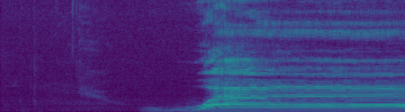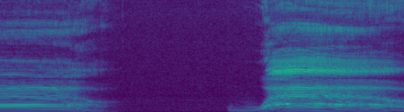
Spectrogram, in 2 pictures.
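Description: A man's voice drawn out in a long, steady "ooh" of amazement, lasting about three and a half seconds. A second, shorter one that bends in pitch follows near the end.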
